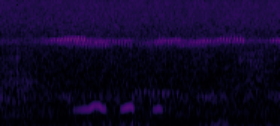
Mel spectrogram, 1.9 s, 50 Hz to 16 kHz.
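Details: Laughing dove at dawn, about 6:08 am on a gloomy, cloudy, windy morning of 19 March 2017 at Djuma Game Reserve, gives three soft, low, quick, slightly bubbling coos over a steady high insect trill; song.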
